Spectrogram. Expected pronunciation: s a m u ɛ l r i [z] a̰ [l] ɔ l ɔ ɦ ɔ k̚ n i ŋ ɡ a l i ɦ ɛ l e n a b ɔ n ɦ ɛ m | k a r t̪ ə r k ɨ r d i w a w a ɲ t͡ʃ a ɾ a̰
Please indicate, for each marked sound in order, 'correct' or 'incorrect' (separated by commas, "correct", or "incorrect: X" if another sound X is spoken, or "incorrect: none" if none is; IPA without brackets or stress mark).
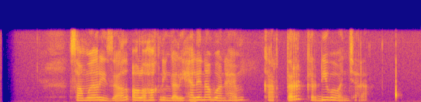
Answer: correct, correct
